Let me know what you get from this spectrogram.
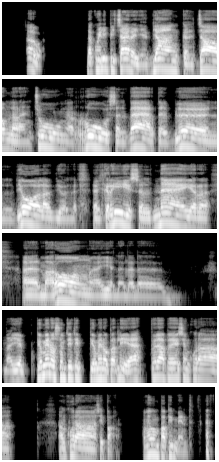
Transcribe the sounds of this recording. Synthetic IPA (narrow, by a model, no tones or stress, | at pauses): aluːɾa | d̪akwilipit͡ʃɛɾejelbjaŋkeld͡ʒawnlaɾant͡ʃuŋelruselvɛɾt̪elblølvjɔlavjolelɡɾiselnɛjɾ | lmaɾɔŋjll | aje | pomenosunt̪it̪ipjomenopəɾliɛpølapøesiaŋkuɾa | aŋkuɾasipa̰ | ameŋumpapimɛ̰nt̪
